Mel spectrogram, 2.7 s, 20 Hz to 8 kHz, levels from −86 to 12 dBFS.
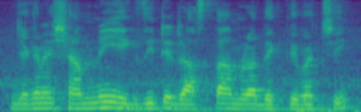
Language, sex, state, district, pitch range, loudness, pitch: Bengali, male, Tripura, West Tripura, 120-135 Hz, -14 LUFS, 130 Hz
